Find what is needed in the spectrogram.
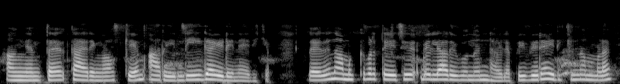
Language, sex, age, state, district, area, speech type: Malayalam, female, 18-30, Kerala, Thrissur, rural, spontaneous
